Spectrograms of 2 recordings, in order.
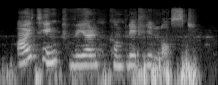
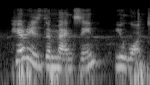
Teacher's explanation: the first is high and then it continued to fall until the end of the sentence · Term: falling intonation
